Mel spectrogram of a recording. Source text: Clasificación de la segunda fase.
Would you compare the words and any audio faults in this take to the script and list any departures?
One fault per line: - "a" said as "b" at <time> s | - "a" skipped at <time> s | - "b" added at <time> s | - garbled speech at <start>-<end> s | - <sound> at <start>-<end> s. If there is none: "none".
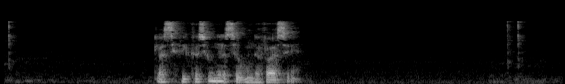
none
